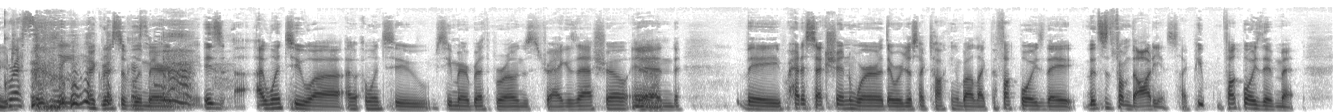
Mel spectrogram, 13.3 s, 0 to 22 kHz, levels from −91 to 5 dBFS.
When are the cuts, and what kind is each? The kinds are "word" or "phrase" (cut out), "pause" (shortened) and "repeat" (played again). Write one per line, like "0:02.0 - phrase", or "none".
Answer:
none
